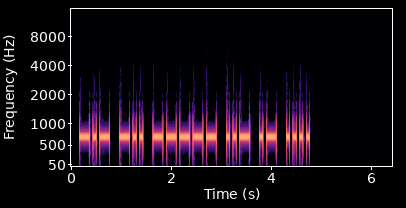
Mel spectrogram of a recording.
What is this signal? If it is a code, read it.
Morse code, heard as a keyed tone, about 18 wpm, 700 Hz. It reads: KD0UAH
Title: Speed Racing - USA Call Signs 15wpm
